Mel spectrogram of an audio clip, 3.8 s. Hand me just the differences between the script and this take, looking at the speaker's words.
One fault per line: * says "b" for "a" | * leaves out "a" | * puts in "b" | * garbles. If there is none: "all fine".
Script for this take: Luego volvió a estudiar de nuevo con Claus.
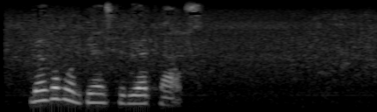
* leaves out "de nuevo con"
